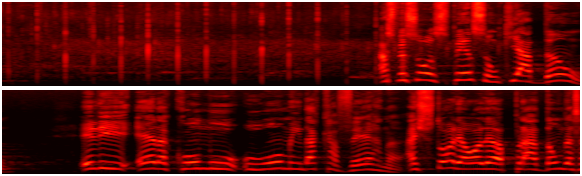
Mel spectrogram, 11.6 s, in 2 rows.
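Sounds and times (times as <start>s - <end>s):
audience applause: 0.0s - 5.0s
speech: 3.8s - 6.0s, 6.6s - 11.5s.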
